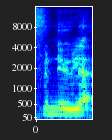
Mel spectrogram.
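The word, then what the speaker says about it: Fionnula: We gave Fanula a bit of a hard name because, it's Irish, and so the O is silent. F-I-O. N-N-U-L-A. Without saying the O.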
